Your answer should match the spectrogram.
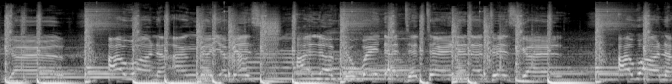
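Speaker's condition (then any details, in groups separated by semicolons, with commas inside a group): No condition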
